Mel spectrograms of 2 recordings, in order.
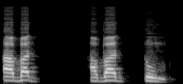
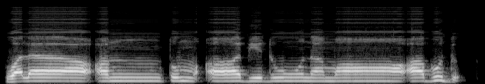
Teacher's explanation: दाल पर कलकला कुबरा होता है, लेकिन यहाँ पर बीच में है ये सुगरा है, लेकिन जब ये उसके साथ मिल जाता है ना तो ये तो कुबरा बन जाता है ना।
